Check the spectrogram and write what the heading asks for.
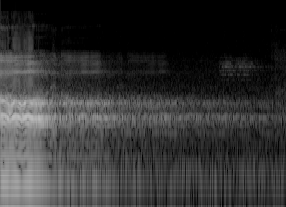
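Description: A man's chanted, drawn-out note with a wavering vibrato, sung into a microphone, breaking off about half a second in. Its echo then dies away slowly over the next few seconds.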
